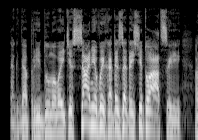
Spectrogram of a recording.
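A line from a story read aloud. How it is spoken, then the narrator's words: Irritated bark. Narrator (Russian): раздраженно рявкнул Коинов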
